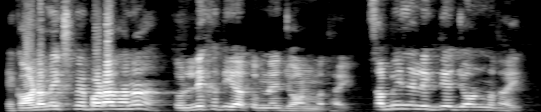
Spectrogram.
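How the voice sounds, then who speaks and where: A man's voice: sits high, lively intonation, rough recording. A man teaching a live online quiz class, rattling off questions and praising or teasing students by name. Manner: rapid quiz-master patter, praising viewers by name. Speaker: exam coaching teacher. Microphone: live stream mic with audio glitches.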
